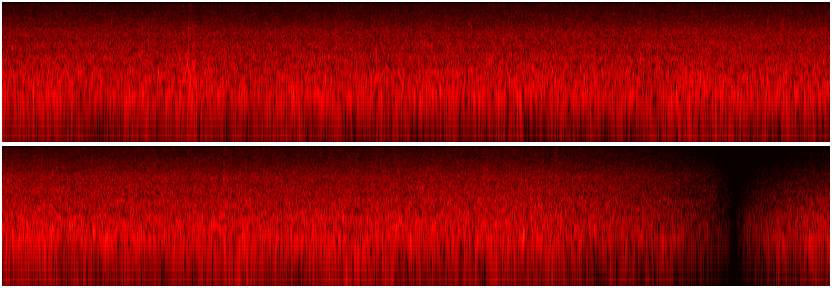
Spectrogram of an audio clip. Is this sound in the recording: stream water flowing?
yes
